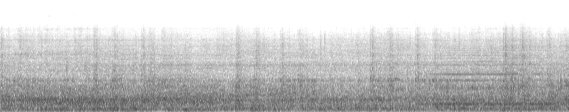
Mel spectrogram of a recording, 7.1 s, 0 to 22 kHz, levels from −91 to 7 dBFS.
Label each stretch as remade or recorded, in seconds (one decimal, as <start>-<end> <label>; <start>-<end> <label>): 0.0-1.9 recorded; 1.9-3.3 remade; 3.3-7.1 recorded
